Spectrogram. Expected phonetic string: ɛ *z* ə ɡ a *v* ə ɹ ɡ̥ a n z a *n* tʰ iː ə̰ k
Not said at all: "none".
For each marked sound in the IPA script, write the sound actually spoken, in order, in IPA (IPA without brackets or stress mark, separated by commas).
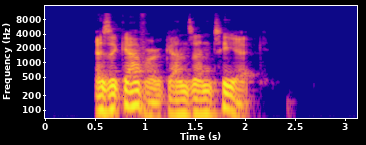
z, v, n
